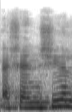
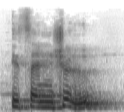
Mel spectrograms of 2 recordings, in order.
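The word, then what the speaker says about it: essential: अब देखिए एसेंशियल नहीं है, ये प्रोनाउंसिएशन इसका इसेंशियल वे, ई का साउंड आएगा, ए का नहीं आएगा। इसेंशियल, इसेंशियल वे।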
